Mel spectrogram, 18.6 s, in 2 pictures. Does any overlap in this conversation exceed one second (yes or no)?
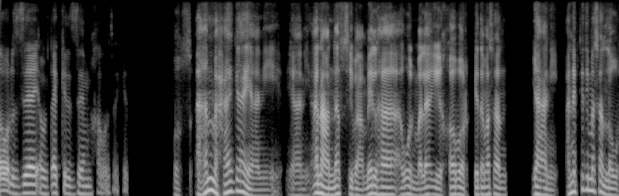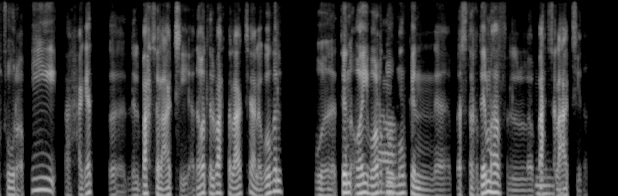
no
